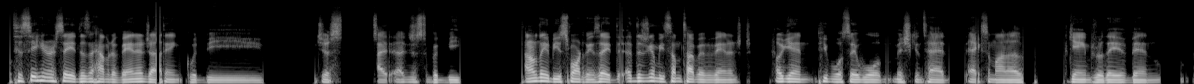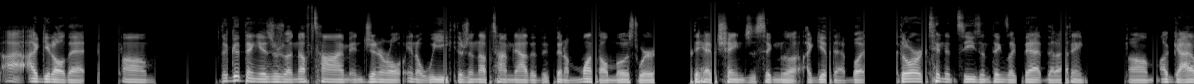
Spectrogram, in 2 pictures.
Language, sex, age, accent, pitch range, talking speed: English, male, 20-39, American, 105-125 Hz, 260 wpm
